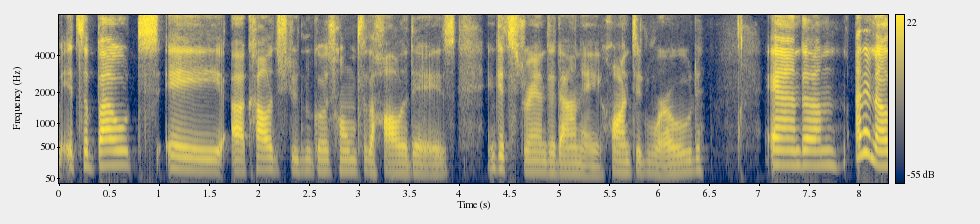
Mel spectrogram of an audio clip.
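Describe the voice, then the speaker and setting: A woman from Chicago chats casually to her podcast listeners. She sounds excitable, with a low-pitched voice and plenty of ums and restarts. The recording is dry and close. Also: creaky, no room sound. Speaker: podcast co-host.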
